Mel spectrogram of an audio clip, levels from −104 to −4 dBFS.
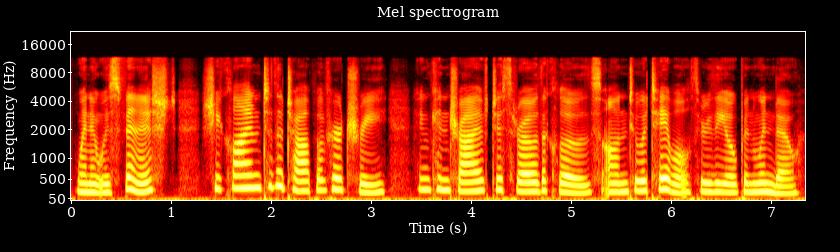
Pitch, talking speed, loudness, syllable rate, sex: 225 Hz, 210 wpm, -17 LUFS, 5.2 syllables/s, female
